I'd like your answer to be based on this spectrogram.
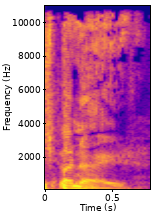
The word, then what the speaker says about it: Spanair: ¿Cómo se pronuncia? ¿Spanair? – Spanair. – Spanair, Ryanair.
